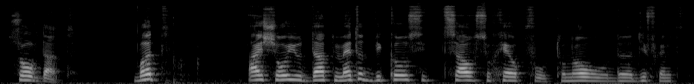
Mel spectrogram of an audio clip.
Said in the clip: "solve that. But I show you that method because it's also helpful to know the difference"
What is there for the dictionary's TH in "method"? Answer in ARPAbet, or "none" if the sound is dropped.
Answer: T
